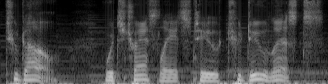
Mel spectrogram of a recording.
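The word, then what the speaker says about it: 土豆: means to-do list because in Chinese potato is pronunciated as tudo which translates to to-do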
